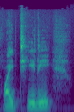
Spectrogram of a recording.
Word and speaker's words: Waititi: One of the people who won an Oscar was Taika Waititi, I think it's pronounced Waititi, who made that Jojo Rabbit, which was a comedy about the Nazis.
